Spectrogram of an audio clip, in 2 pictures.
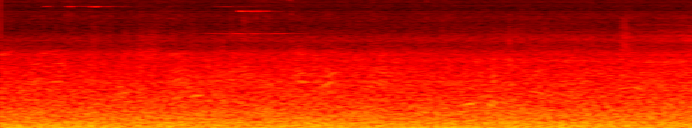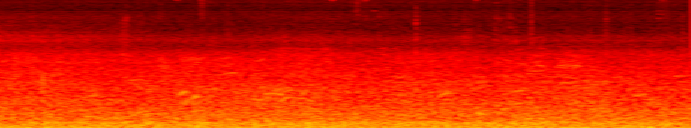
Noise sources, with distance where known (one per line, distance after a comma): person or small group talking, far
